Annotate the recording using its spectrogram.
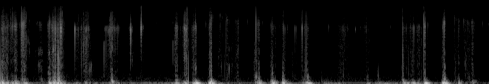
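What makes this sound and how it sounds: An ear pick scratches continuously inside the canal of the left silicone ear on a binaural microphone. The result is a series of close, crackly scrapes and rustles with a deep low rumble beneath them. Bright hissy bursts come through on each stroke.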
